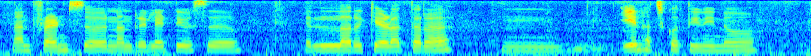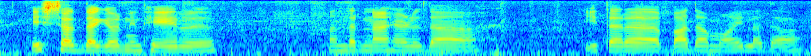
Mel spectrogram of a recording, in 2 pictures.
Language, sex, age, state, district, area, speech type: Kannada, female, 30-45, Karnataka, Bidar, urban, spontaneous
